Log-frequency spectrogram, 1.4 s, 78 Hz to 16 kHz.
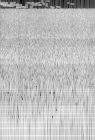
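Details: Mitsubishi Lancer Evo 8/9 idling after bypassing the failing main fuel pump relay that cut its trigger signal and stalled the car after 10-15 seconds: steady low idle, even beat, no stumbling or cutting out; healthy.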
